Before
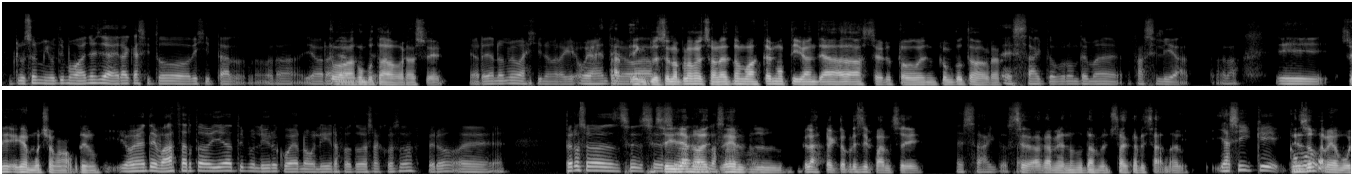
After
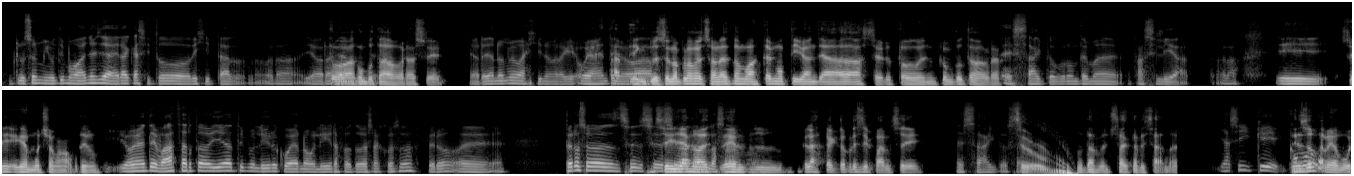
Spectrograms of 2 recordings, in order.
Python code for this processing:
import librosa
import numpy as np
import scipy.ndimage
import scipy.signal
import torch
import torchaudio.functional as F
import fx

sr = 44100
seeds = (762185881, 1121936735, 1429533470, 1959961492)

y = fx.edit(x, sr, fx.tape_stop(start_s=23.67, length_s=0.59),
    fx.fade_in_span(start_s=25.25, length_s=1.09, curve='qua'), tone=tone)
